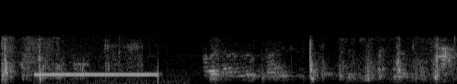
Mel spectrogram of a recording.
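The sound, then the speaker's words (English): A telephone tone sounds while a call is being dialed: one steady, level electronic tone holds for over a second, then cuts off, followed by clicks and people talking. “Hold on, let's dial with him now.”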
